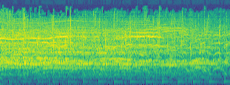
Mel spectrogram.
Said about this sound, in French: On applaudit très, très, très, très fort pour lui.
